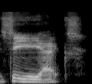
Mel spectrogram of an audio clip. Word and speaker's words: CeX: Mark, yeah, I want to buy a monitor from the sex shop, or we better pronounce it CEX.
